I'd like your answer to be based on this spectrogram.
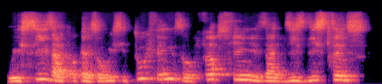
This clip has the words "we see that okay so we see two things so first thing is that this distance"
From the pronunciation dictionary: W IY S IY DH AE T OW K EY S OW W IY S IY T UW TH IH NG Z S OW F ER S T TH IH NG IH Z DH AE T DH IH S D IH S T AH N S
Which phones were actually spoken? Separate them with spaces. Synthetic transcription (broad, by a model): W IY S IY DH AE T OW K EY S OW W IY S IY T UW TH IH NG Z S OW F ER S T F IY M IH Z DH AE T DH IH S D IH S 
